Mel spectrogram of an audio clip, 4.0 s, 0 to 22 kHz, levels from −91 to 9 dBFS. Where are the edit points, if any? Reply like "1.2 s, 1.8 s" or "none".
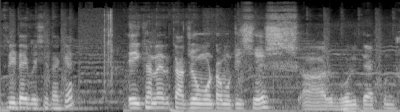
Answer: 1.2 s

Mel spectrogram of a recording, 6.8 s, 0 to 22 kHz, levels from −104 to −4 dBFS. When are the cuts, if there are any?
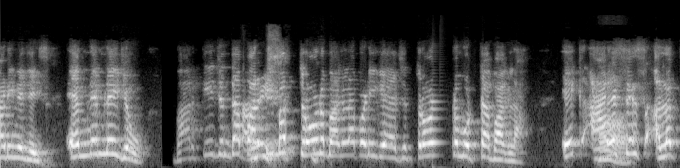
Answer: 1.5 s

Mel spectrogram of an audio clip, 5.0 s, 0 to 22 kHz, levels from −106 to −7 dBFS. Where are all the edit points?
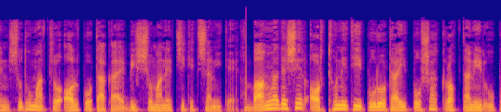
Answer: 2.3 s

